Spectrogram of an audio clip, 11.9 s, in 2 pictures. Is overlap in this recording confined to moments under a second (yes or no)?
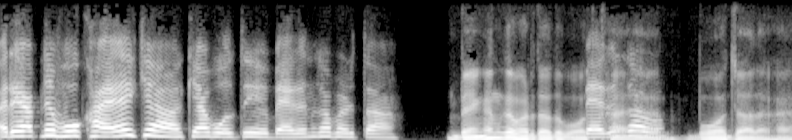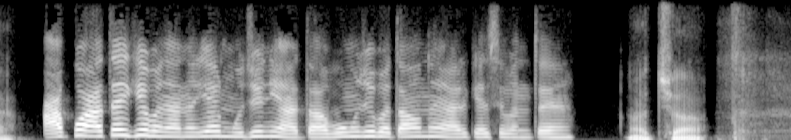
yes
